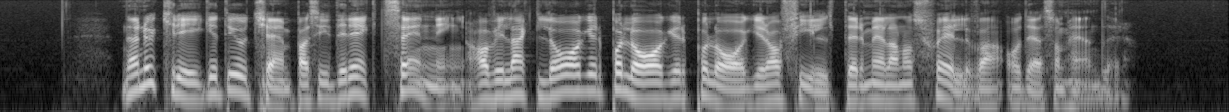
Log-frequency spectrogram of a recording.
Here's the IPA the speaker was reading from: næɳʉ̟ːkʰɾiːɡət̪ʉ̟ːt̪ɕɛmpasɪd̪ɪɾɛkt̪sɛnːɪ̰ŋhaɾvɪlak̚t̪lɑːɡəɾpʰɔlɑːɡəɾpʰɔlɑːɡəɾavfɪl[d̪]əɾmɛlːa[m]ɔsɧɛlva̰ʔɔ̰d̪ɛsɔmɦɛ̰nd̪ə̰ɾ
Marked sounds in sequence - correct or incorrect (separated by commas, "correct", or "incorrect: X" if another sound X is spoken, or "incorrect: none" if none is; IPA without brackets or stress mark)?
incorrect: t̪, incorrect: n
